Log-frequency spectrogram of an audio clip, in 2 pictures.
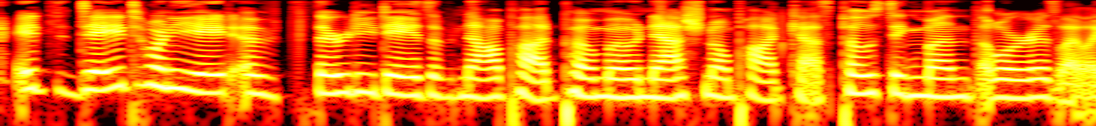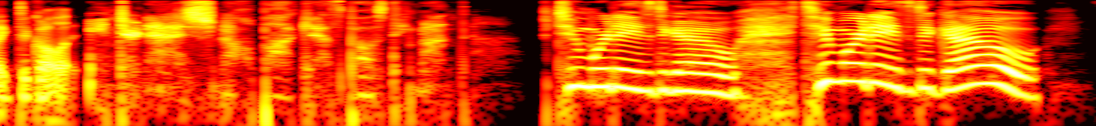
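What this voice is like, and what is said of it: Exhausted, tired-sounding voice. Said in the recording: “I sound exhausted. ... I'm exhausted.”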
